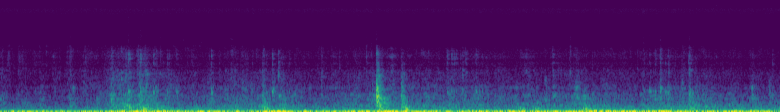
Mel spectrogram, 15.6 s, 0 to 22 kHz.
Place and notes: Utena, Lithuania half abandoned building fence
Industrial zone. Half abandoned warehouse. Metallic fence, contact microphones.
Utenos apskritis, Lietuva, September 2021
